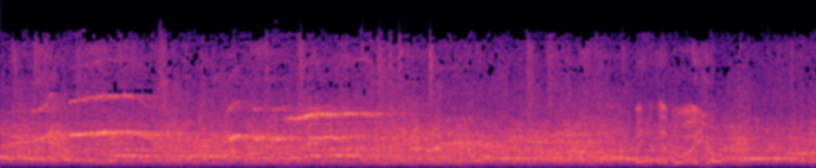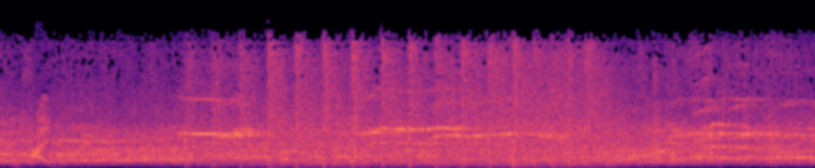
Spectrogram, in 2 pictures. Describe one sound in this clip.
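A crowd of men shout and argue loudly in a large echoing hall.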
